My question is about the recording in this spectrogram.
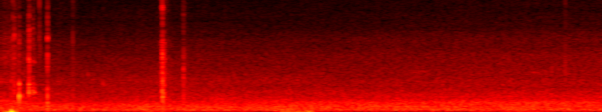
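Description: Steady rushing hiss of a flowing river, with wind on the microphone. A few light clicks come near the start and again about one and a half seconds in as the spinning rod and line are handled.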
